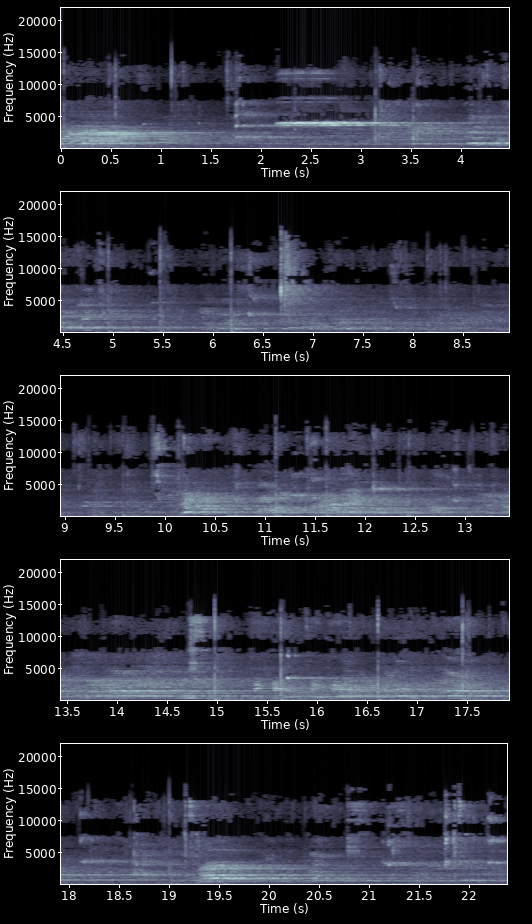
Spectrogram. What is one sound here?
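Men shout to each other across the court.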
